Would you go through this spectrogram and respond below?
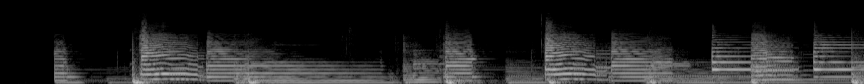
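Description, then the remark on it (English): An old electric blues recording from 1951 plays: a gritty, distorted electric guitar rings out in loud, sustained notes with sharp attacks, repeating a slow phrase with no singing in this stretch. “But you'll hear, I mean, from here, this is where this is essentially the foundation of modern blues.”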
